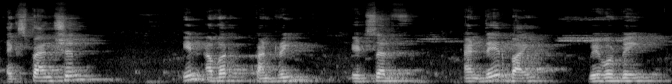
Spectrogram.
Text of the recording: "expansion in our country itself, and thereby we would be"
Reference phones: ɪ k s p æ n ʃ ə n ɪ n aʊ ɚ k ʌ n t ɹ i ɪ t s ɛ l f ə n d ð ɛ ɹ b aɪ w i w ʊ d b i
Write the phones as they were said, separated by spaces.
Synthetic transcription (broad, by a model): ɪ k s p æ n ʃ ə n ɪ n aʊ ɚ k ʌ n t ɹ i ɪ t s ɛ l f ə n d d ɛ ɹ b aɪ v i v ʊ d b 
